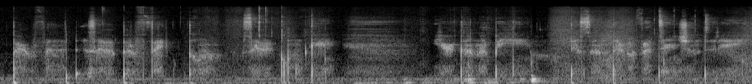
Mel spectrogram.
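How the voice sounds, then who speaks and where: Loud background noise fills the recording. The speaker keeps a moderate pace broken by long, frequent pauses. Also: woman. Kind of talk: bilingual roleplay makeup tutorial chat. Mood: warm, playful, soothing. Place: home room. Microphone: phone near.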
